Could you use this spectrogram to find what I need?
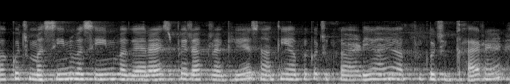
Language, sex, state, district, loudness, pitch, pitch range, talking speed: Hindi, female, Chhattisgarh, Raigarh, -15 LUFS, 235 Hz, 225-245 Hz, 245 wpm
